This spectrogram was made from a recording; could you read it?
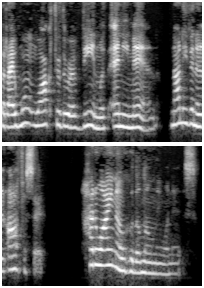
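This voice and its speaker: A woman's voice: fairly high pitch, brisk, a little mellow, natural voice. A woman playing a frightened young woman alone at night, talking anxiously to herself in a theatrical old radio drama style. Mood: uneasy resolve. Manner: anxious self-talk, theatrical. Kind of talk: 1940s radio play acting. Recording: hissy, noisy recording.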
